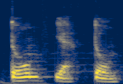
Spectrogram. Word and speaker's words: Daan: Daan, that's the way you pronounce it.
